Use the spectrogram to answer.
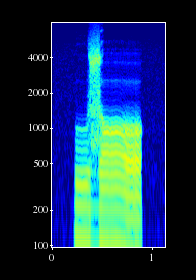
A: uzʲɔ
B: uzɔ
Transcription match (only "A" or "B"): B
